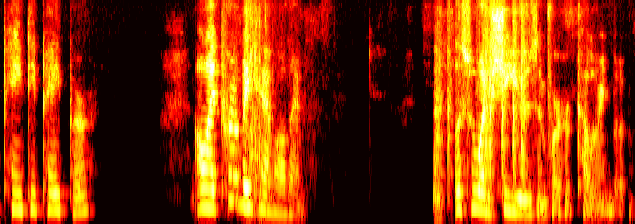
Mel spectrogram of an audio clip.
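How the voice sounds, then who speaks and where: A woman thinks aloud about what to draw next while working in her art journal at an indoor home craft table. Her voice is loud, mid-range and slightly rough, at a measured pace with many pauses, and the audio is poor.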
